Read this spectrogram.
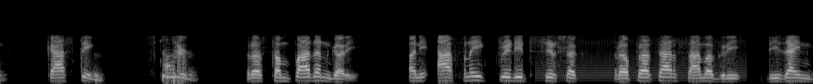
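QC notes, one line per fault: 0.94–1.99 s, codec payload misread: the G.726 code words are unpacked in the wrong bit order, so the speech over the 32 kbit/s line drowns in harsh distortion.
5.35–7.47 s, mains buzz: switching spikes twice per 60 Hz cycle leak in, laying a steady raspy buzz about 20 dB below the speech, with harmonics reaching kilohertz.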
